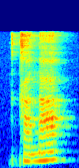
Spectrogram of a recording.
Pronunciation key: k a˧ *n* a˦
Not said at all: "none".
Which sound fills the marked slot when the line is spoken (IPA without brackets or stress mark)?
n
